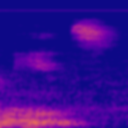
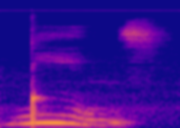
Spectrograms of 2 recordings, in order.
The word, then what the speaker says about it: means: You can say, I'm not sure what that word means. Remember that I'm is a contraction of I am, and there's a z sound at the end of the word means.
